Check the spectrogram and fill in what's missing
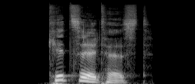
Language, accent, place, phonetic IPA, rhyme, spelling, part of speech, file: German, Germany, Berlin, [ˈkɪt͡sl̩təst], -ɪt͡sl̩təst, kitzeltest, verb, De-kitzeltest.ogg
- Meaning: inflection of kitzeln: 1. second-person singular preterite 2. second-person singular subjunctive II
